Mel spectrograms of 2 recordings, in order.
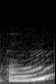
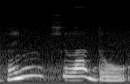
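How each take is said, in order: First: "ventilador" sílaba por sílaba, com pausas; separação silábica. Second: Said in the usual way. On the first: Shown as a demonstration. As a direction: split "ventilador" into ven, ti, la, dor. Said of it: "qual que é a sílaba que tá faltando". ("ventilador" bem devagar, em sílabas separadas) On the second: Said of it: "Vamos de novo".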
